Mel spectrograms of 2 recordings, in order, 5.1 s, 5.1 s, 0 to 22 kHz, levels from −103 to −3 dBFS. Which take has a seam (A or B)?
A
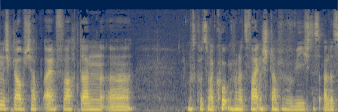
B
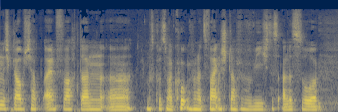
B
